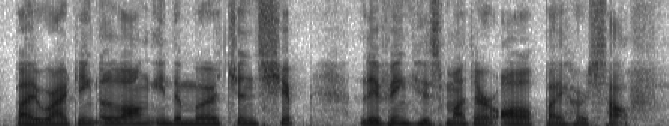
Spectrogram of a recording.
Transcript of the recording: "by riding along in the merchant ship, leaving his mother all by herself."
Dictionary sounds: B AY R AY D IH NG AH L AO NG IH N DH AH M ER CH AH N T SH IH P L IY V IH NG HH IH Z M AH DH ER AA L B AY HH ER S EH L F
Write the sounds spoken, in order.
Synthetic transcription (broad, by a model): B AY R AY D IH NG AH L AO NG IH N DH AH M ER CH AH N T SH IH P L IY V IH NG HH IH S M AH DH ER AA L B AY HH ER S EH L F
